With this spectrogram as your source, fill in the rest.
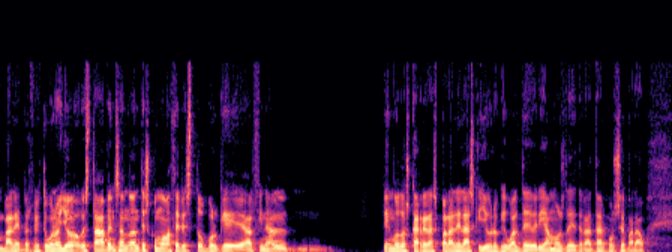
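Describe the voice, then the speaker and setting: Against a quiet background, a man talks at a fairly quick pace with fairly even intonation. He has an unremarkable speaking voice of medium pitch. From Spain, Navarre (Pamplona). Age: 30s. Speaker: airline captain. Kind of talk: interview podcast.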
